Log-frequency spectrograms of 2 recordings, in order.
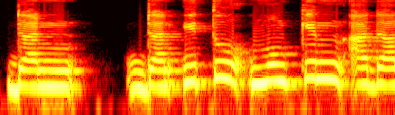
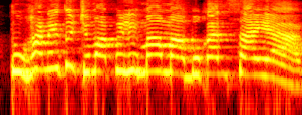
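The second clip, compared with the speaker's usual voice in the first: mildly acted higher-pitched complaint; upset son's protest; 6 semitones higher than usual. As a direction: imitate a resentful son protesting to mother. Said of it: "kata dia bilang".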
